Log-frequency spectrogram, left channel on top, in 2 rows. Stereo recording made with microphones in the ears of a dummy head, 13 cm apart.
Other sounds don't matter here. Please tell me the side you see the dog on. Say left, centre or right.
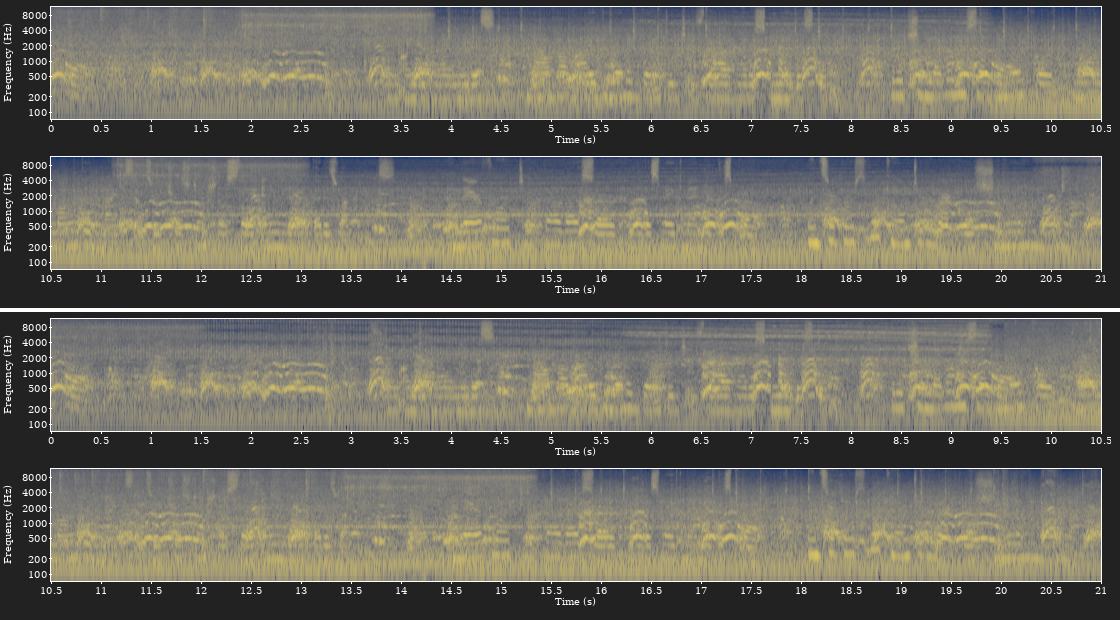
right.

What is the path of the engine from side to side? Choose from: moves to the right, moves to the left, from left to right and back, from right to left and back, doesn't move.
moves to the left.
